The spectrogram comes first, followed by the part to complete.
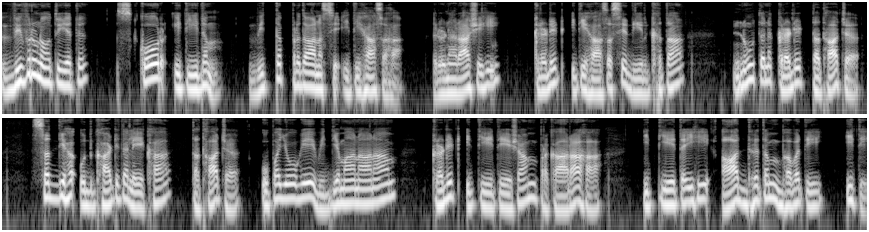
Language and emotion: Sanskrit, neutral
